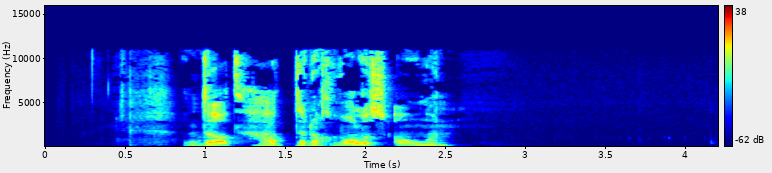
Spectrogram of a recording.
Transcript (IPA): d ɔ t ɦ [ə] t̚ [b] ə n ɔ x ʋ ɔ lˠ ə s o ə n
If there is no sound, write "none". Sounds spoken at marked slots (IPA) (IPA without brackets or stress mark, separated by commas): a, d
